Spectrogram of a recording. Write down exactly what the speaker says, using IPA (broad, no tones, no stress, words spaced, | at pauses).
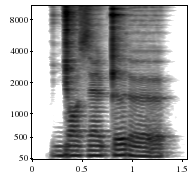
ɟɒzæʈə ɾœ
